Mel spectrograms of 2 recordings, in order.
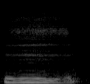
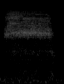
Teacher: So the z uses the voice box, the s doesn't use the voice box.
